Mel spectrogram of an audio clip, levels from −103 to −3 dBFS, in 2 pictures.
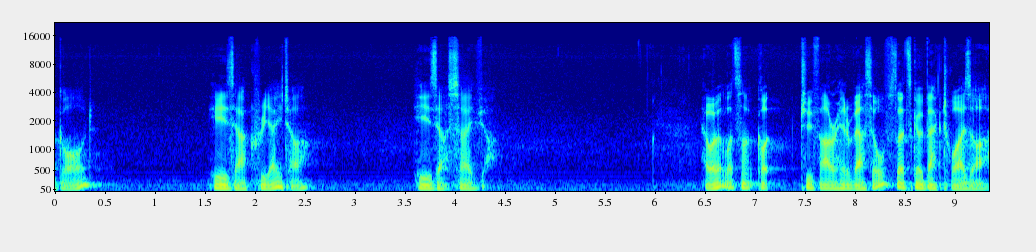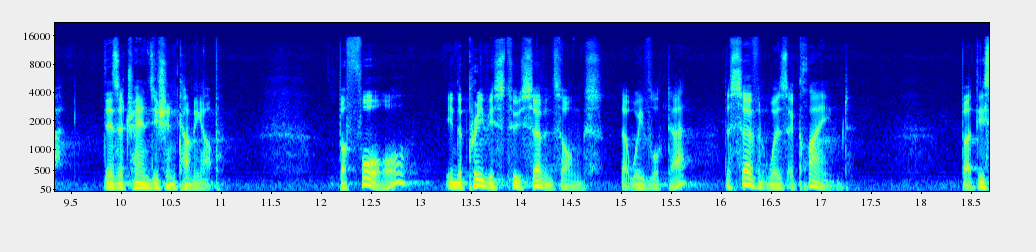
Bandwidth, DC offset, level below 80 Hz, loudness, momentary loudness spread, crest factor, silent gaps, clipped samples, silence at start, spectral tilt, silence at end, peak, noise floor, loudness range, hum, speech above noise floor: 15.5 kHz; under 0.1%; -60 dBFS; -47 LUFS; 14 LU; 24 dB; none; under 0.1%; 0 s; -5 dB/octave; 0 s; -24 dBFS; -77 dBFS; 8 LU; none; 32 dB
